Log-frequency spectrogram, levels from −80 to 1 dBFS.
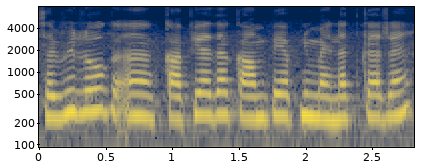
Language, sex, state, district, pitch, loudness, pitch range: Hindi, female, Uttar Pradesh, Lucknow, 250 Hz, -12 LUFS, 235-260 Hz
